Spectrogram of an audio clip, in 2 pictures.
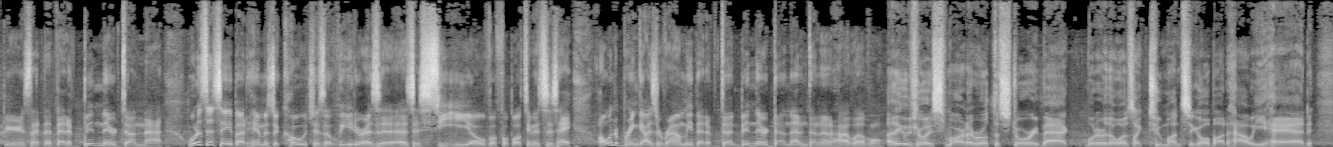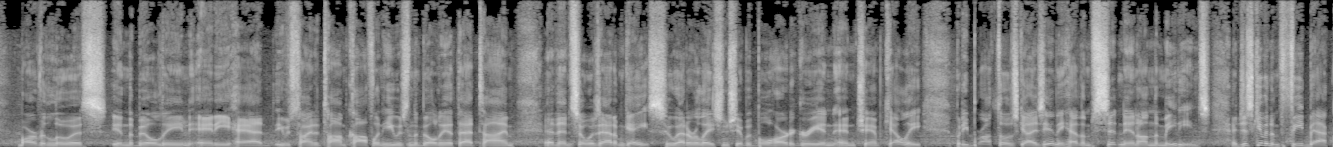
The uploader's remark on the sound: LIVE FROM RADIO ROW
